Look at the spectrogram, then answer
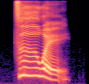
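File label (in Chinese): "滋味", Chinese; HSK6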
